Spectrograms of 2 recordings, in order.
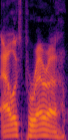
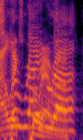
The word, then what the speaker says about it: Alex Pereira: Yeah, Alex Pereira this weekend. Hey, So- you have a Brazilian friend. You got to pronounce it correctly.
